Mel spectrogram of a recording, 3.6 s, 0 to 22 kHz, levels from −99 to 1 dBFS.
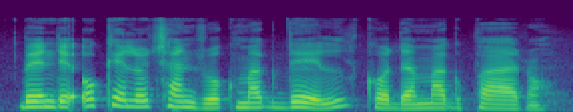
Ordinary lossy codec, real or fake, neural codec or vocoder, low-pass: none; real; none; 10.8 kHz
